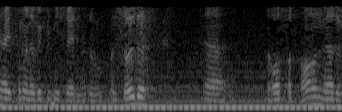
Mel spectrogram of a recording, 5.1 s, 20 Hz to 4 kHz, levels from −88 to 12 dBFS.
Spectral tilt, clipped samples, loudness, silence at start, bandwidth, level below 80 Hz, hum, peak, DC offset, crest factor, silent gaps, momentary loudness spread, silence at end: -6.5 dB/octave; under 0.1%; -43 LUFS; 0 s; 3.6 kHz; -82 dBFS; none; -28 dBFS; under 0.1%; 14 dB; none; 5 LU; 0 s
